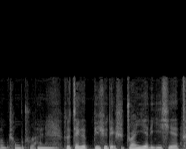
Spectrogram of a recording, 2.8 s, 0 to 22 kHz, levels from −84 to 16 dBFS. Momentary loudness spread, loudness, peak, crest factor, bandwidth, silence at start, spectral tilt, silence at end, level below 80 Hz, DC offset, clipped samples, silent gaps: 9 LU; -25 LUFS; -10 dBFS; 16 dB; 11 kHz; 0 s; -6 dB/octave; 0 s; -62 dBFS; under 0.1%; under 0.1%; none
